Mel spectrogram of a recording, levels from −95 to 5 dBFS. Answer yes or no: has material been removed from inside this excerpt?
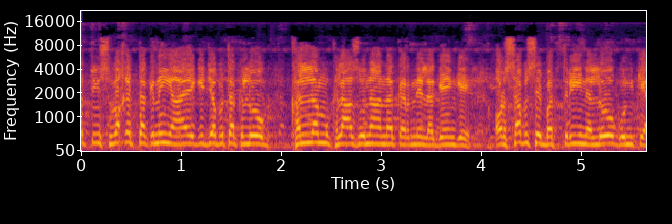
no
